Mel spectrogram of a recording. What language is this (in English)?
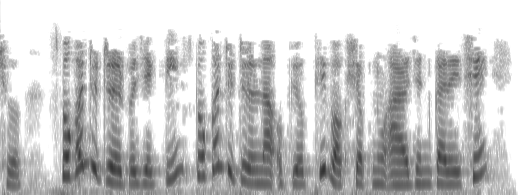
Gujarati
